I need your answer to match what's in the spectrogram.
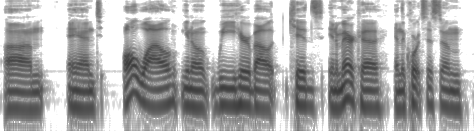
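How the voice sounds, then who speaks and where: A man's voice: fairly low pitch, steady tone, normal speed, darkish tone, clean tone, no room sound, clean studio sound. A man hosting a casual podcast interview, talking in a laid-back, slangy way. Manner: laid-back, slangy, says dude and bro. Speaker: podcast host.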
